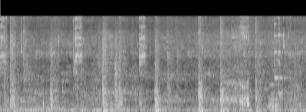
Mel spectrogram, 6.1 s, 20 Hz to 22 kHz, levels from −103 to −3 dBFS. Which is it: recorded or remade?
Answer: recorded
